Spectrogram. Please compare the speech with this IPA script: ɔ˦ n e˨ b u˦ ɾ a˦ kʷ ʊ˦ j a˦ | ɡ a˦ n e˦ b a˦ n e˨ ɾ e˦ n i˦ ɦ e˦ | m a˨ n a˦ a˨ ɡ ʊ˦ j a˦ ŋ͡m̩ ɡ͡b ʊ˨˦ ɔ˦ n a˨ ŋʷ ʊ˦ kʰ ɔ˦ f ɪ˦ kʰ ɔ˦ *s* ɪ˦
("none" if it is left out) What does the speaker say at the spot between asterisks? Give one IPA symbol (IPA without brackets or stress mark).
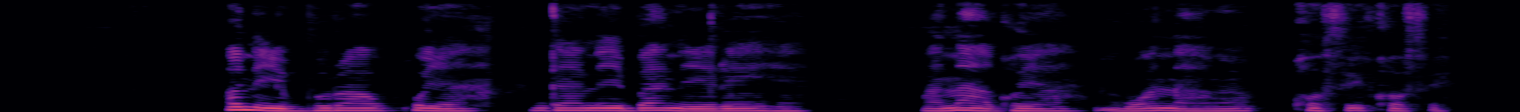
f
